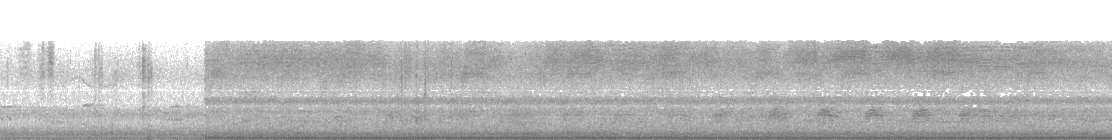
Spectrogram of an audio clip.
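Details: Honey bee workers attending their queen, a dense, steady hum of many wings. It is quieter for the first two seconds, then suddenly louder and constant, with faint high chirps in the background.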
